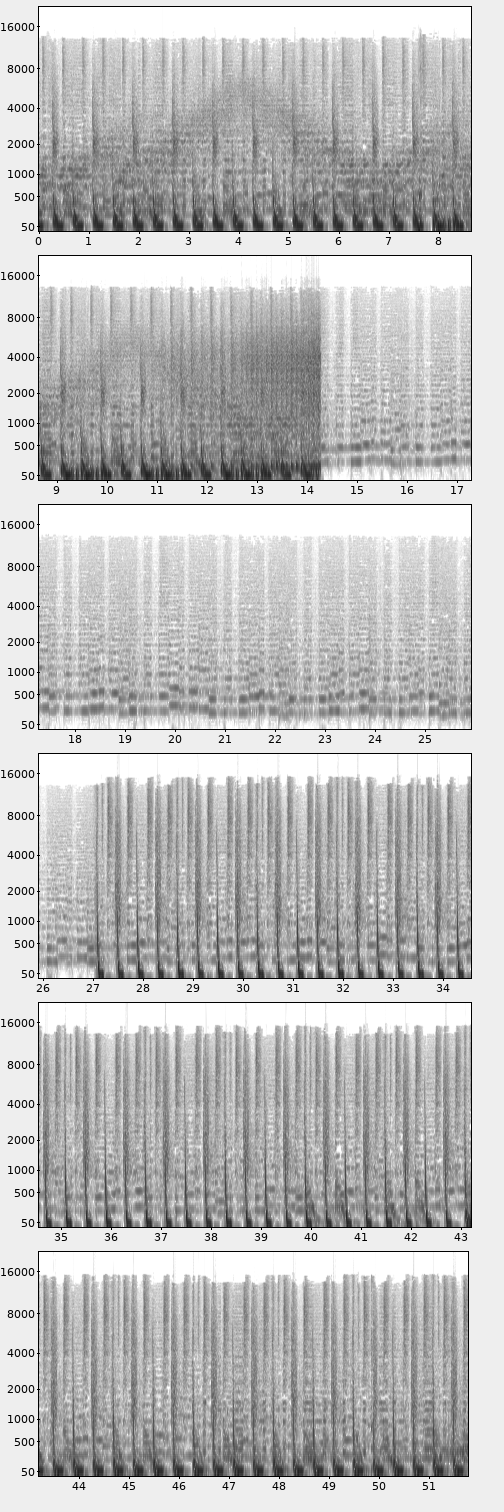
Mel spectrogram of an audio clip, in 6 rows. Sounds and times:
Dance music: 0:00.0 - 0:51.7
House music: 0:00.0 - 0:51.7.

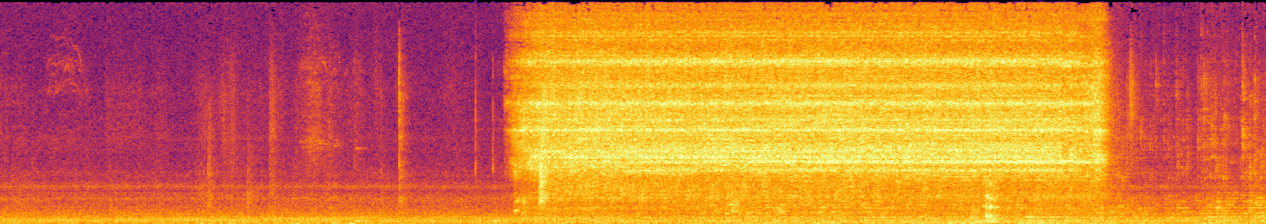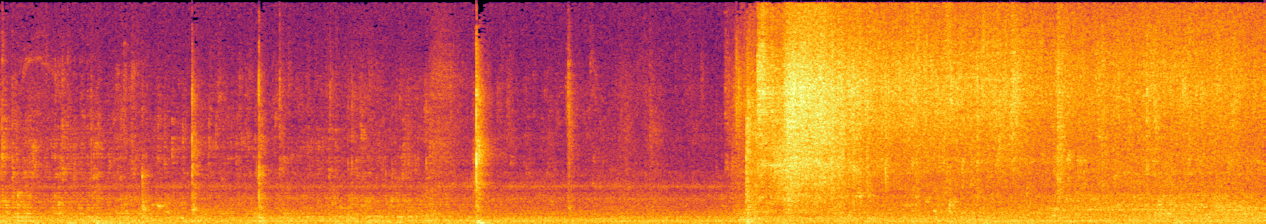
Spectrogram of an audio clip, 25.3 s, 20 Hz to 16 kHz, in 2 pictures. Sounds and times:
Sink (filling or washing): 0:05.1 - 0:17.0, 0:20.0 - 0:25.3
Water tap, faucet: 0:05.1 - 0:17.0, 0:20.0 - 0:25.3
Water: 0:11.2 - 0:17.1.

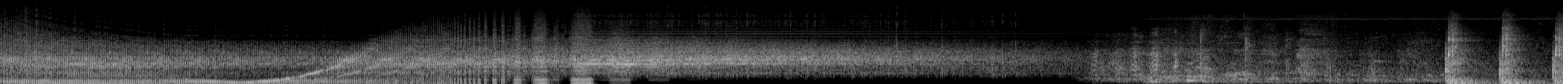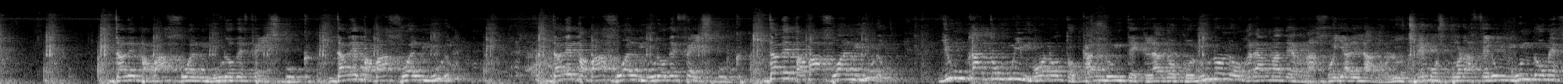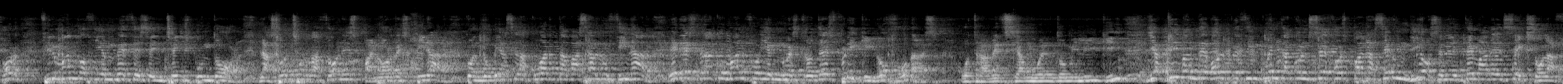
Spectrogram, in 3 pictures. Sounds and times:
Speech: 0:16.7 - 0:20.4, 0:21.0 - 0:46.8.

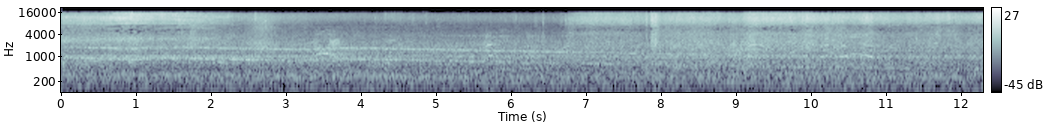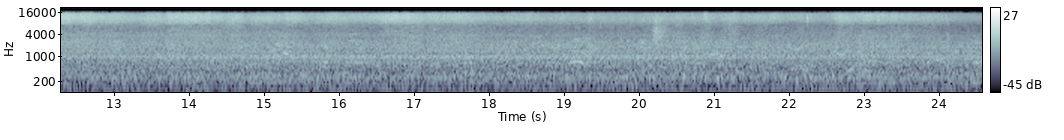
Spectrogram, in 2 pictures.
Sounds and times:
Eruption: 0:06.7 - 0:24.5.

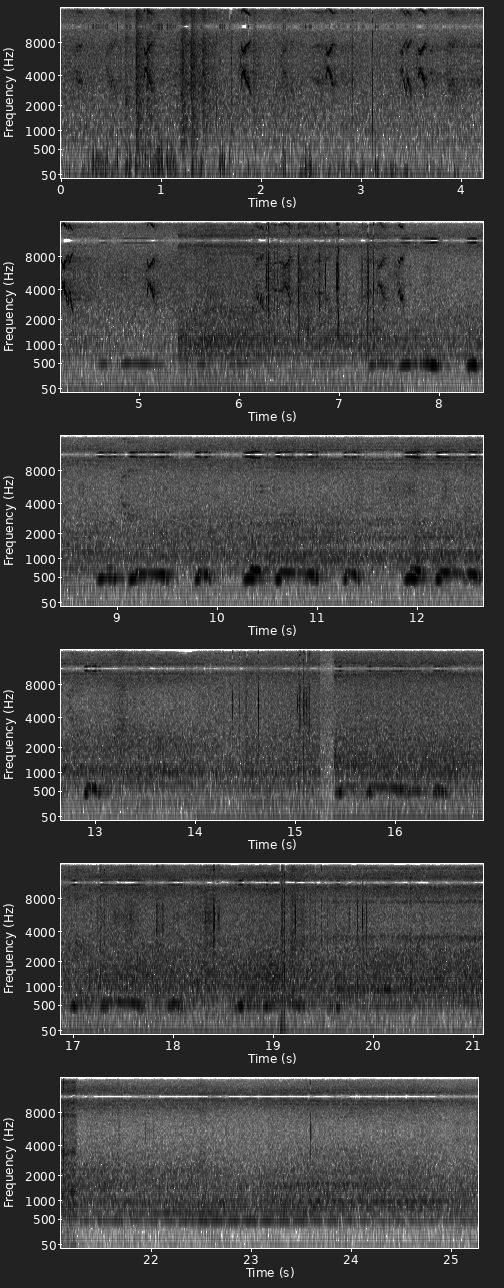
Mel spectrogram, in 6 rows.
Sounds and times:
Coo: 0:07.3 - 0:13.1, 0:15.4 - 0:19.8.

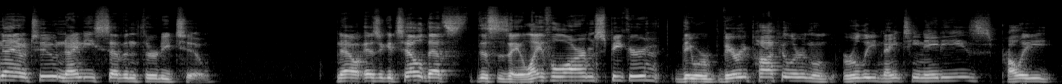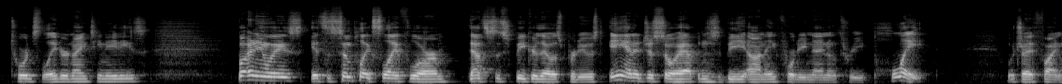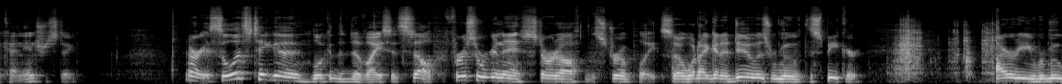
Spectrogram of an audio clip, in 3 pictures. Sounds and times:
Speech: 0:00.0 - 0:02.2, 0:03.4 - 0:12.2, 0:13.0 - 0:20.0, 0:20.7 - 0:22.1, 0:23.0 - 0:29.9, 0:31.2 - 0:31.8.

